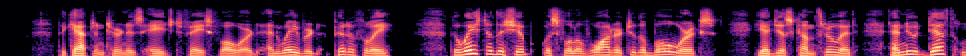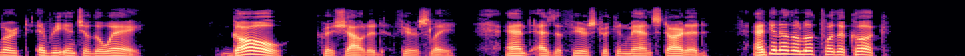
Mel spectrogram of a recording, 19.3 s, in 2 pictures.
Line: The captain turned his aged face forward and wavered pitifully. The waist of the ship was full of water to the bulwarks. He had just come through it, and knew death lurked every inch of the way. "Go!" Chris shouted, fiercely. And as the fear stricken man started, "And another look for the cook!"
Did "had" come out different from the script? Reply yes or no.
no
